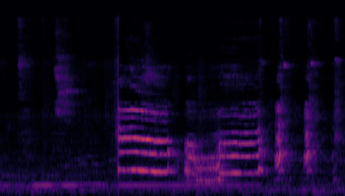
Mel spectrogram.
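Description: A Siberian Husky gives drawn-out, wavering howls that break into short yips.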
